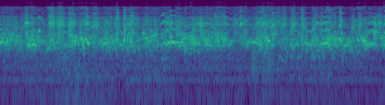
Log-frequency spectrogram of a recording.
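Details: A colony of Australian budgies kept together with other parrots and birds, giving dense, continuous chattering and squawking from many birds at once, harsh and overlapping throughout.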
